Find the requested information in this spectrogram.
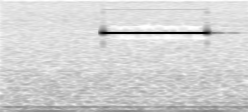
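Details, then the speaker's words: A single steady half-second beep from a glucose meter as the strip wicks up a drop of blood from a cat during a blood glucose check, signalling it will take the reading. "you hear a beep and then it lets it read and then i like to have a cotton swab ready just to put pressure to that spot and hold it lightly"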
